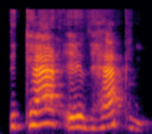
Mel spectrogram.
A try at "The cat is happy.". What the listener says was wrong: এখানে দি না, এটা বলো দ্য ক্যাট ইজ হ্যাপি।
